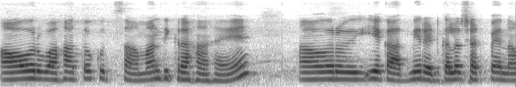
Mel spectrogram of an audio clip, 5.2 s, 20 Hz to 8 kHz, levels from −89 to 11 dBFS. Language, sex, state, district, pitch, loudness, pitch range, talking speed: Hindi, female, Punjab, Pathankot, 205 Hz, -17 LUFS, 195-215 Hz, 175 wpm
